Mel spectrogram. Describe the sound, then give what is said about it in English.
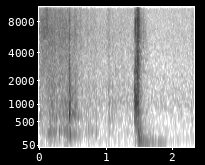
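A car door makes two distinct clunks about a second apart. The second is louder, with a short low rumble trailing after it, and the rest is quiet with no voices. “opens the door and steps out.”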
